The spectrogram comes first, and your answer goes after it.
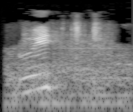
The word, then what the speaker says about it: reached: Again, that E is not pronounced.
